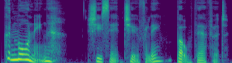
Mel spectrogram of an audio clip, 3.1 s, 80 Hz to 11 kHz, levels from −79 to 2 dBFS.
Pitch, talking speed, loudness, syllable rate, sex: 170 Hz, 155 wpm, -17 LUFS, 5.2 syllables/s, female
